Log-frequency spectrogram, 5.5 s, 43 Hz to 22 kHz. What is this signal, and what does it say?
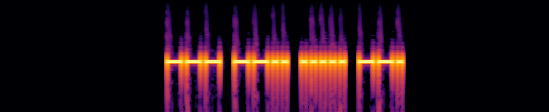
Morse code, heard as a keyed tone, about 25 wpm, 700 Hz. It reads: OZ5G
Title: DXCC-100 Call Signs - 4 Characters - Repeated 3x - 25wpm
